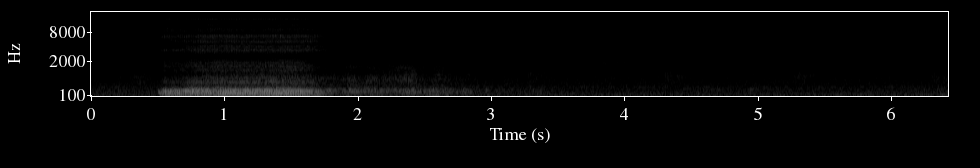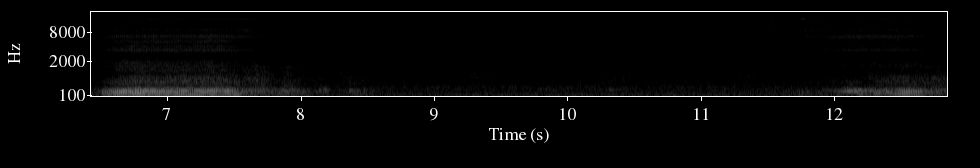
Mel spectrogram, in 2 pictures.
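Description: Long, rattling snores on each in-breath, about every six seconds, with quiet pauses between them. A dog snoring in its sleep.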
